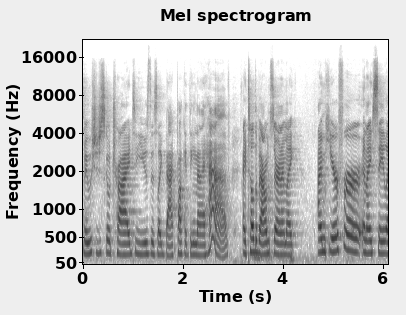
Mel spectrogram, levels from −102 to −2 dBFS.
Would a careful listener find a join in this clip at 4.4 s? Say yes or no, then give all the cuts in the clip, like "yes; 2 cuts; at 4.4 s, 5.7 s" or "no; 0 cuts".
no; 1 cut; at 3.0 s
